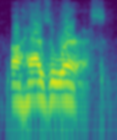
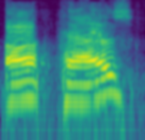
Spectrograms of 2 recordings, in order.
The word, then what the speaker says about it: Ahasuerus: Can you say Ahasuerus? It's one of the words you... When you look at it, it's kind of hard to pronounce. So Ahasuerus, now you're a Bible scholar. So that's just the Hebrew way of saying his name.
